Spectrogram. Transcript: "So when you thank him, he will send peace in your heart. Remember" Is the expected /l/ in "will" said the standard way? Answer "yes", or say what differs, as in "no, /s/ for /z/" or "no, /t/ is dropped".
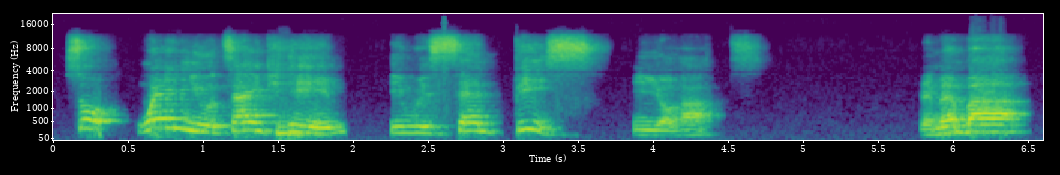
yes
